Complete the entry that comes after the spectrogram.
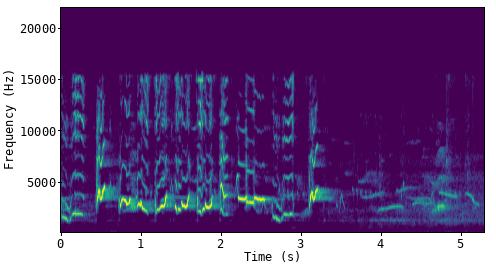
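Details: Morning song of an Oriental magpie-robin in fast continuous ngropel style, a dense run of bright whistles, trills and sharp chirps, then quieter scattered whistles and a faint hum.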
